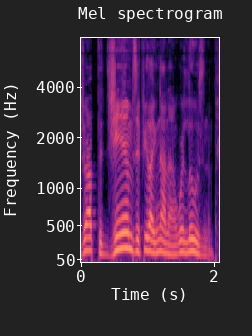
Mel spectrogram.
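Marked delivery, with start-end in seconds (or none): none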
